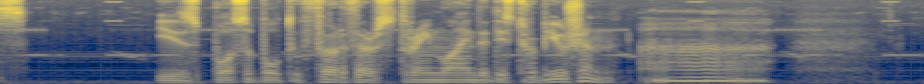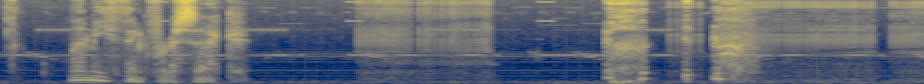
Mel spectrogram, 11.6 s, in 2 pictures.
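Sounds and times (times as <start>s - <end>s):
speech: 1.0s - 4.9s, 6.2s - 7.4s
person coughing: 9.6s - 10.6s.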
